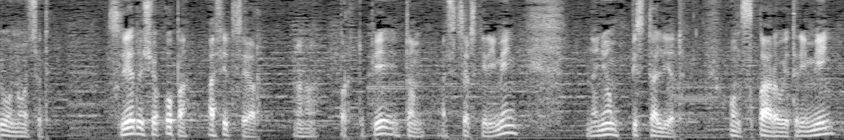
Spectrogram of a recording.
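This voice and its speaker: A man recalling his war service as an eyewitness, telling it haltingly in short, clipped phrases. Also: deep voice, mellow. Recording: very echoey hall, music behind.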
